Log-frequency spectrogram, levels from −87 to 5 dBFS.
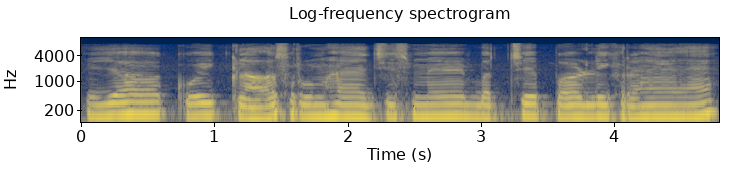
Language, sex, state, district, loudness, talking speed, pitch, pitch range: Hindi, male, Chhattisgarh, Raipur, -15 LUFS, 140 wpm, 135 Hz, 135-145 Hz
